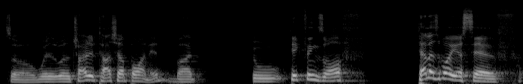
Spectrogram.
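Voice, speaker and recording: A man hosting an interview show, chatty and quick, mixing Hindi and English as he introduces his guest. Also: a little high, big pitch swings, dark tone. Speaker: interview host.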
